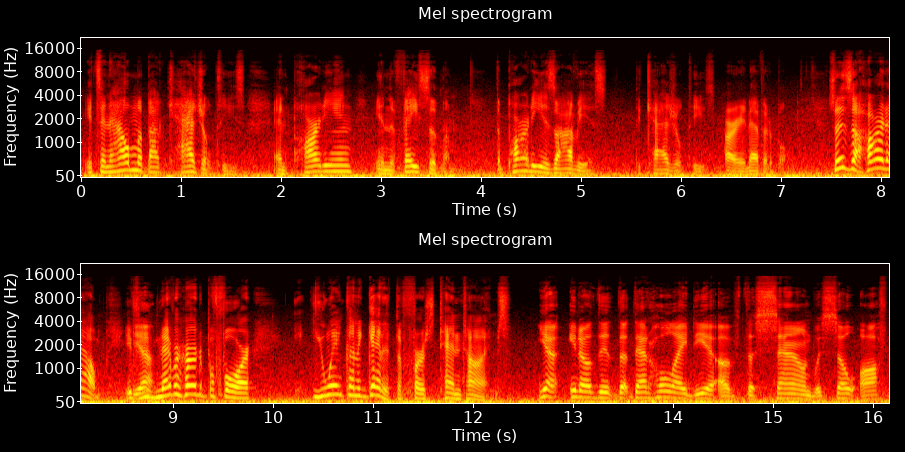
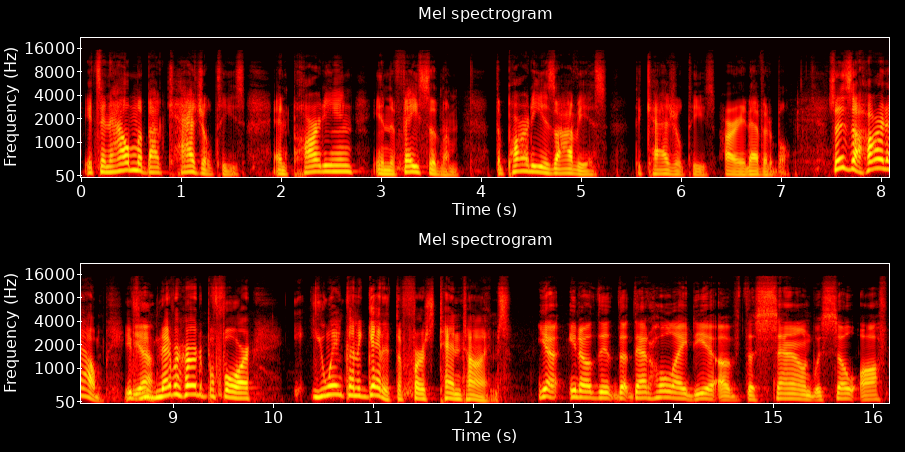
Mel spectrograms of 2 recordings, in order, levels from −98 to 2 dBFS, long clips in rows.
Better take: second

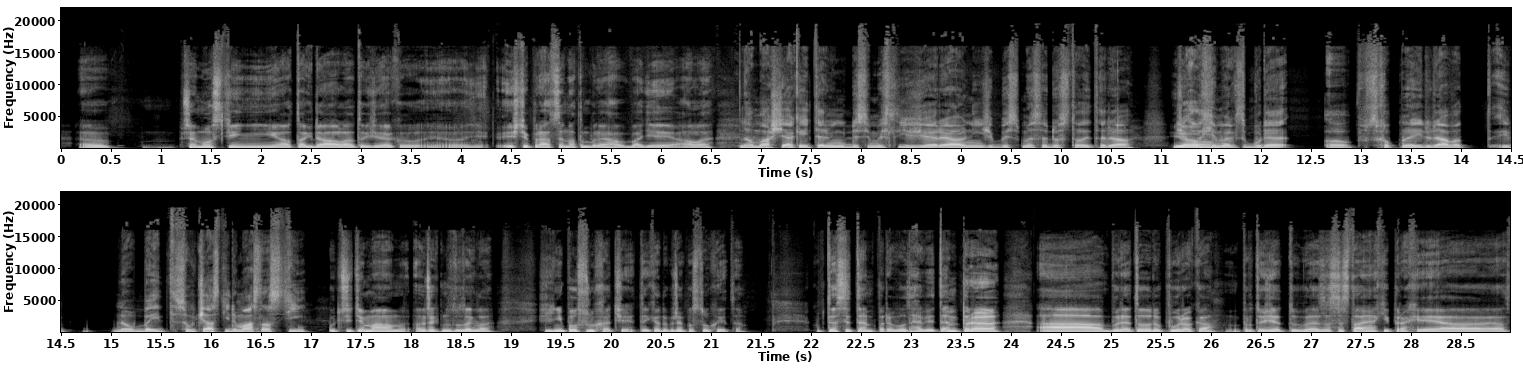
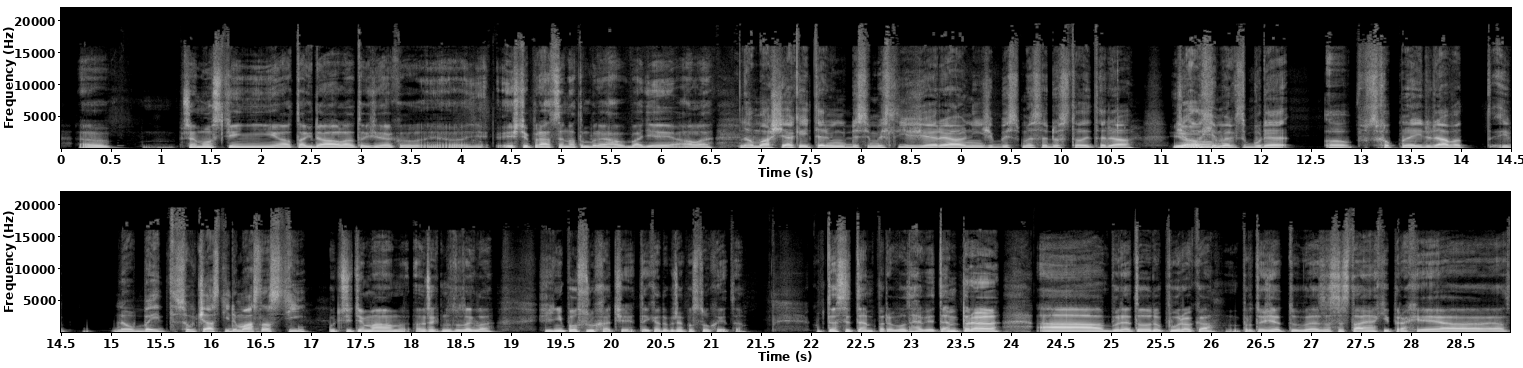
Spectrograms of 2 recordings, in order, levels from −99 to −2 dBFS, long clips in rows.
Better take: neither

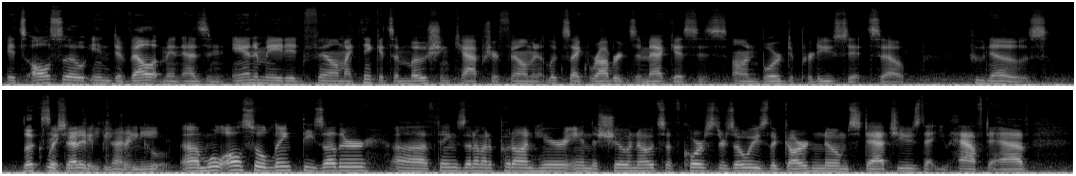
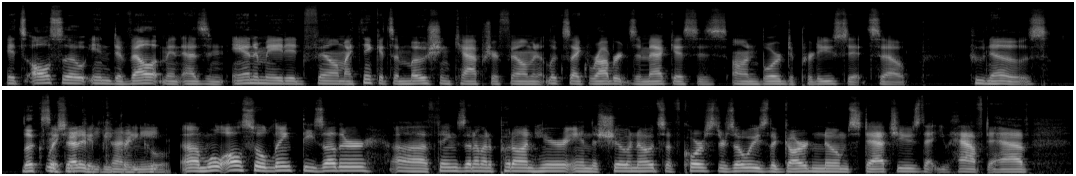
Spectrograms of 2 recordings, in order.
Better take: second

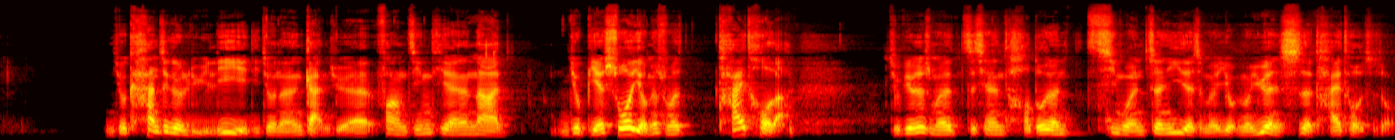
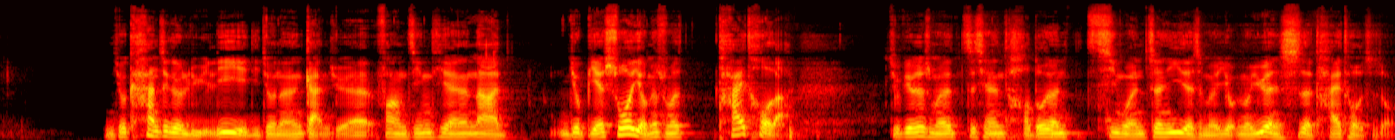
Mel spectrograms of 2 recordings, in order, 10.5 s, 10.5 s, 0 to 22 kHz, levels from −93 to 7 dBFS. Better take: second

